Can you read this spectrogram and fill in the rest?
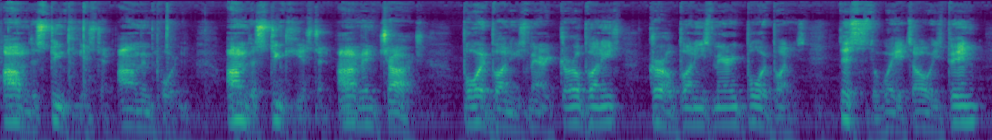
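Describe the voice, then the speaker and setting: A man voicing a pompous, bossy male stink bug who is in charge, speaking in loud, slow, drawn-out decrees. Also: fairly low pitch, animated, a little hiss or hum.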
